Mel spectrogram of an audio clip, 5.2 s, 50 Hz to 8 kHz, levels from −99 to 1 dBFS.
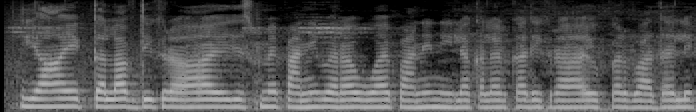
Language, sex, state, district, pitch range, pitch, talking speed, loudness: Hindi, female, Rajasthan, Churu, 185-195 Hz, 190 Hz, 250 wpm, -32 LUFS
